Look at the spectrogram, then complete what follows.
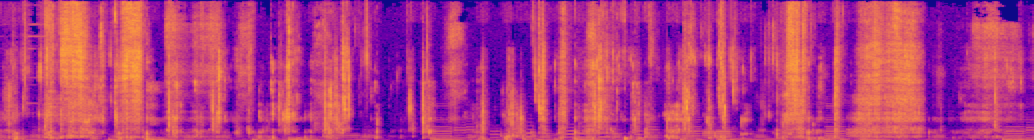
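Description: Close-miked eating sounds: a man chewing tender, sauced chicken drumsticks with wet mouth noises, over background music.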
